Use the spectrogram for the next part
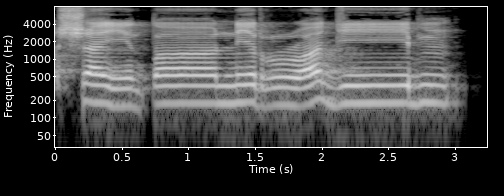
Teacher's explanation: suara nun mati dan tanwin dimasukkan kepada lam dan ra, huruf lam dan ra tanpa adanya dengung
